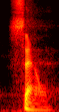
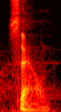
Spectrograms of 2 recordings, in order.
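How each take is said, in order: Both takes have the same delivery.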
